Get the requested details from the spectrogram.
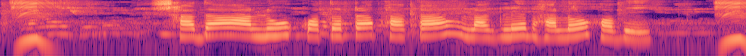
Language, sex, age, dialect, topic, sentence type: Bengali, female, 31-35, Rajbangshi, agriculture, question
